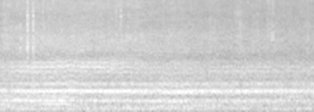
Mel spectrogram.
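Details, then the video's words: Many bees working on the flowers of an oriental creeper, a steady droning hum with a strong steady tone and overlapping wingbeat buzz, continuous without pauses, a few faint clicks. "Bees hard at work on my oriental creeper"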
